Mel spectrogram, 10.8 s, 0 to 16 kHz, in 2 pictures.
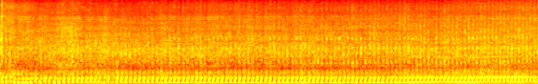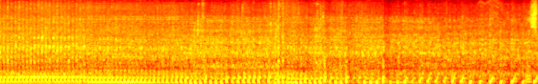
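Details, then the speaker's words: TrailMaster MB200 single-cylinder minibike just restarted after fitting Juggernaut torque converter: steady even putter at idle, deep exhaust note, no knocks or misses; sounds better; normal running. "Try it. Definitely sounds better."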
